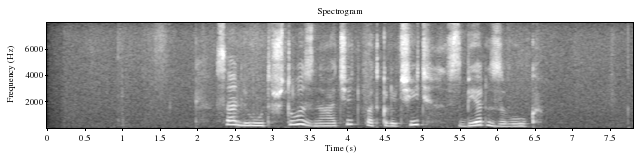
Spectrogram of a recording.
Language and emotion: Russian, neutral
